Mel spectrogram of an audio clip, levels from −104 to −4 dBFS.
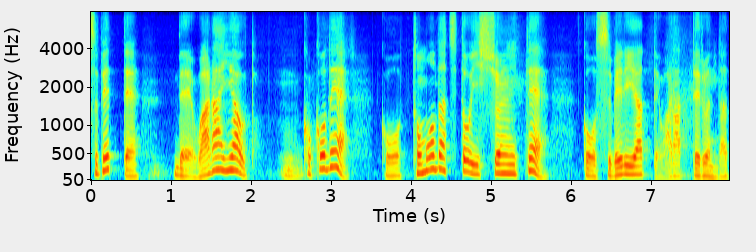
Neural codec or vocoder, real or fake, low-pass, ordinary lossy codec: codec, 16 kHz, about 1 kbps, DyCAST, with the encoder's durations; fake; none; none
